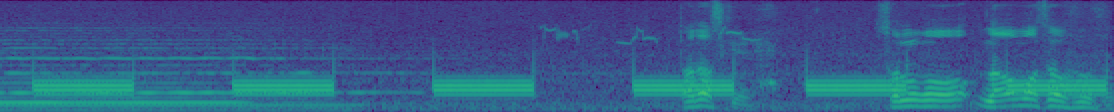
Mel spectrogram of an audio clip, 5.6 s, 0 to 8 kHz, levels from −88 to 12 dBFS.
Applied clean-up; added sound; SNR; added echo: none; Telephone; -2 dB; none.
